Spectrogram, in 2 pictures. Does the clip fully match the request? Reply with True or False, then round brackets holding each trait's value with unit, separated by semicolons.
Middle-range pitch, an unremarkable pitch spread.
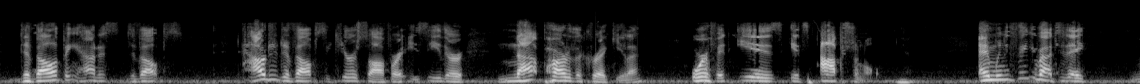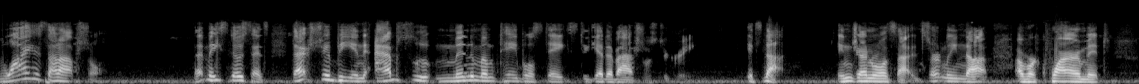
True (145 Hz; 4.2 semitones)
